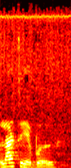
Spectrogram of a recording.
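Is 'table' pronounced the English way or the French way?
English. The word table sounds like English. The speaker calls it wrong. "Not la table"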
